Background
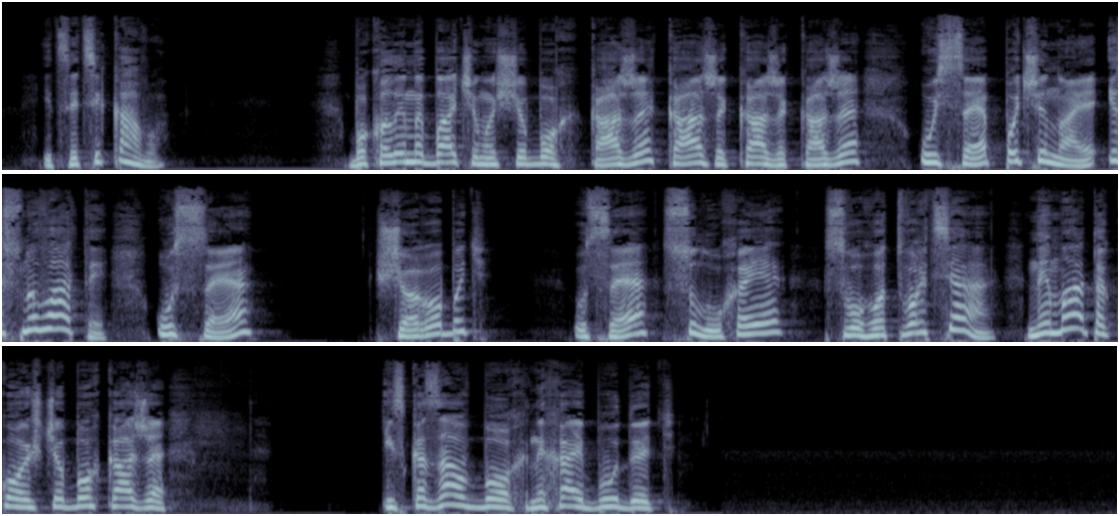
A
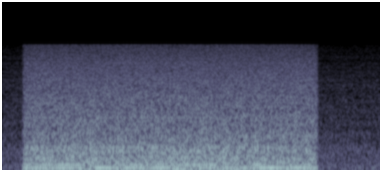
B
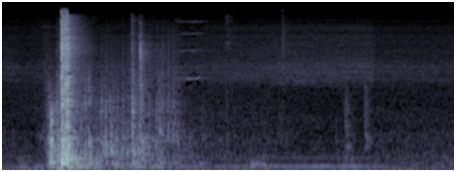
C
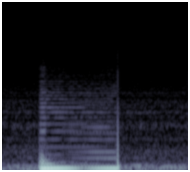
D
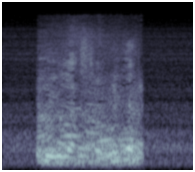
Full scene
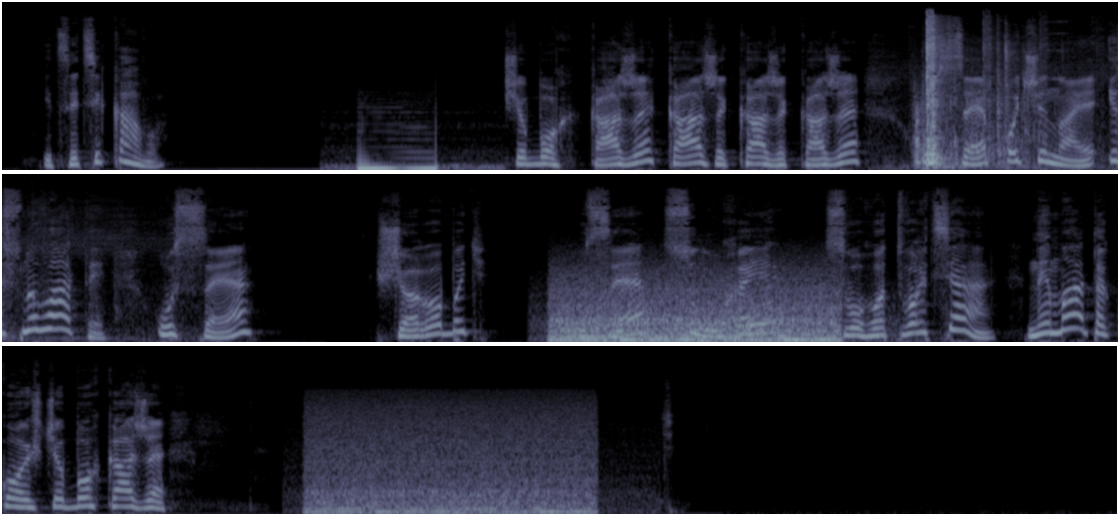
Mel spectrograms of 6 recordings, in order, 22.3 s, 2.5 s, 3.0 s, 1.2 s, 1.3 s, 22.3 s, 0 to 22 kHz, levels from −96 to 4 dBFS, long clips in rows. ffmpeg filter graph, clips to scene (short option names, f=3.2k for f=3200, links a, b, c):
-filter_complex "[1:a]asplit=2[a][b];[0:a]volume=-17dB[c];[3:a]asoftclip=type=tanh:threshold=-20.5dB[d];[2:a]aecho=1:1:377|754|1131:0.0891|0.0348|0.0136[e];[a]lowpass=1.2k[f];[c]asplit=3[g][h][i];[g]atrim=end=2.124[j];[d]atrim=end=1.24,asetpts=PTS-STARTPTS,volume=-13dB[k];[h]atrim=start=3.356:end=16.754[l];[b]atrim=end=2.52,asetpts=PTS-STARTPTS,volume=-17.5dB[m];[i]atrim=start=19.266[n];[e]atrim=end=3.01,asetpts=PTS-STARTPTS,volume=-10.5dB,afade=t=in:d=0.004:c=hsin,afade=t=out:st=3.006:d=0.004:c=hsin,adelay=254457S[o];[f]atrim=end=2.52,asetpts=PTS-STARTPTS,volume=-10.5dB,afade=t=in:d=0.02,afade=t=out:st=2.5:d=0.02,adelay=10940[p];[j][k]acrossfade=d=0.004:c1=hsin:c2=hsin[q];[q][l]acrossfade=d=0.004:c1=hsin:c2=hsin[r];[r][m]acrossfade=d=0.004:c1=hsin:c2=hsin[s];[s][n]acrossfade=d=0.004:c1=hsin:c2=hsin[t];[t][o][p]amix=inputs=3:normalize=0"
